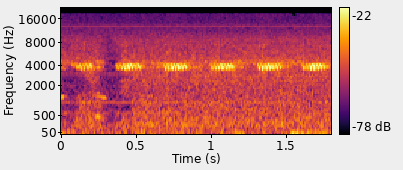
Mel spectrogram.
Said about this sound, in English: The cricket's back. I think there's two of them funny. Actually now. Yeah. Can we hear? Okay. Lower the music. Ready? Everyone shut up and listen to the cricket for 2 seconds. Ready? Go.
